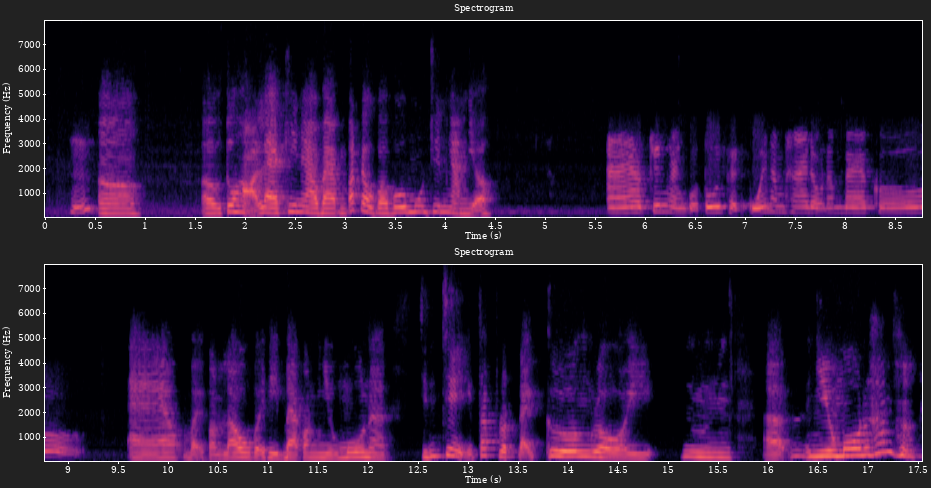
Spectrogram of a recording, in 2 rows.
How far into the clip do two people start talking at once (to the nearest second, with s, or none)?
none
